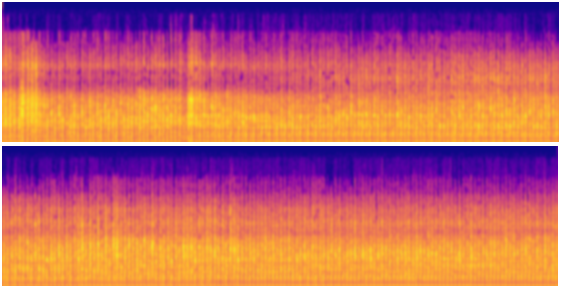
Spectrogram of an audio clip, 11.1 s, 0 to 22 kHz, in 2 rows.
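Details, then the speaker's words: 1996 Craftsman LT1000 Turbo Cool lawn tractor, free project with mouse nest, first start-up run on carb spray: super loud, harsh single-cylinder chugging with uneven rapid beat and rasping exhaust; owner wonders about head gasket; muffler later found split. "about as long as I want to run that in its condition super loud you know it looks like the muffler's all there I wonder if we got a head gasket issue"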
